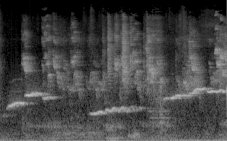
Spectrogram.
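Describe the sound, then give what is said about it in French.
Several birds chirp and tweet outdoors in trees, heard from a sunny terrace, with thin whistled notes rising and sliding over a busy chorus of quicker calls. The birdsong is steady and moderately loud, with no talking. “D'ici, je vois les arbres, les chats qui passent, j'entends les oiseaux.”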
